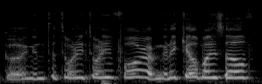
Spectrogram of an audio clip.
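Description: A man's voice: very high-pitched, fairly even intonation, a little fast, creaky, a little hiss or hum. A man on a voice call during a gaming stream, joking in a dry, sarcastic, crude way. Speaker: gaming guest. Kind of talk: casual chat on a voice call. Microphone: microphone on a voice call.

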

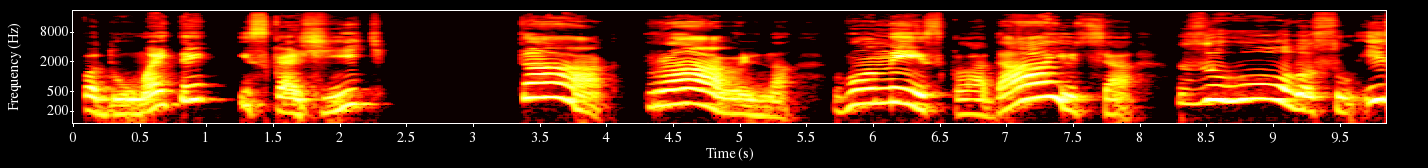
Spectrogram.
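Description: A woman's voice: high-pitched, gravelly. A woman teaching preschool children a phonics lesson, speaking in an exaggerated sing-song way.

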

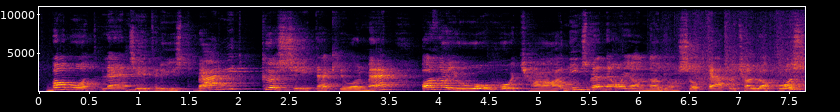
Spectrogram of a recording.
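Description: A woman teaching a children's exercise class, talking to the kids in a lively way and calling out commands. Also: medium pitch. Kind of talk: leading a kids' workout video. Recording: very echoey room, voice from a distance, faint noise.

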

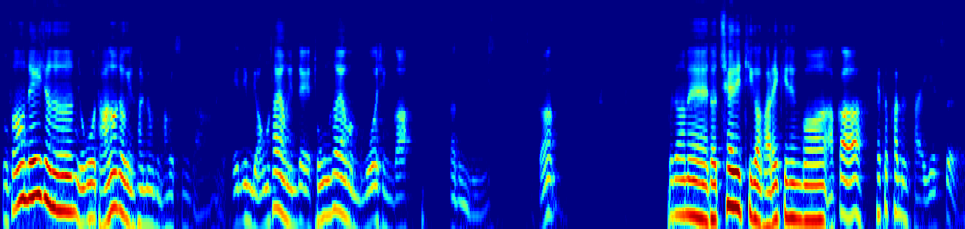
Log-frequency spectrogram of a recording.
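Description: A man teaching an exam-prep English class to Korean students. He reads English sentences slowly, explains them, and keeps asking the class whether they follow. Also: medium pitch, animated. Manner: repeats checking questions, reads English slowly then explains.

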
